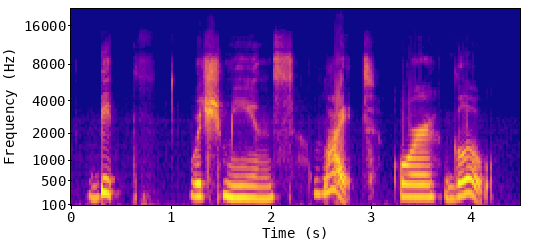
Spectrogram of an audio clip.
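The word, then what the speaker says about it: 빛: So if this basic consonant is pronounced as t as a final consonant, so will its aspirated counterpart, like in the word bit, which means light or glow.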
